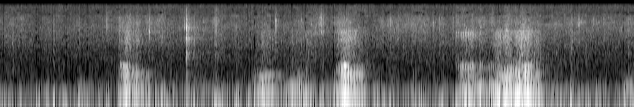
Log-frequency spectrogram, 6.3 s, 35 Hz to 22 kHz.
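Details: White-lipped peccaries heading toward a salt lick on 10 July 2022, giving low harmonic grunts in a few separate bursts over a steady rustling background.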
